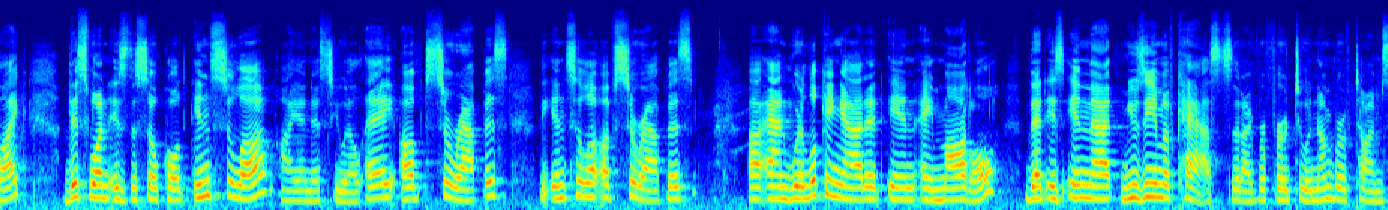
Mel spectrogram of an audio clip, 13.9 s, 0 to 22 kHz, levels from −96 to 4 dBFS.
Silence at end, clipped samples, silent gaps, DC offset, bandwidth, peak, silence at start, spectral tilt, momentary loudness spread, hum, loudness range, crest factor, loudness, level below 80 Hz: 0 s; under 0.1%; none; under 0.1%; 15.5 kHz; -10 dBFS; 0 s; -4.5 dB/octave; 11 LU; none; 3 LU; 18 dB; -28 LUFS; -64 dBFS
